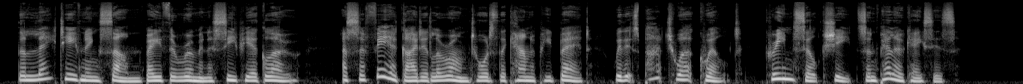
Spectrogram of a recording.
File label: english british audiobooks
